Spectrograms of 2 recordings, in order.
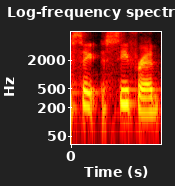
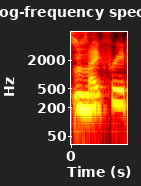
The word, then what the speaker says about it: Seyfried: She's not like Megan Fox or Amanda Seyfried. She's Seyfried, I said her name wrong.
